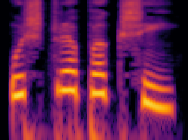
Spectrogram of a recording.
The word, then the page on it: ಉಷ್ಟ್ರಪಕ್ಷಿ: Kannada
